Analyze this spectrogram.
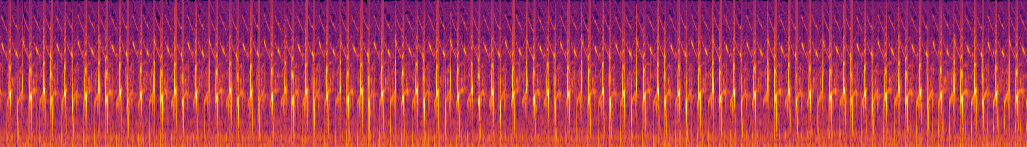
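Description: A synthesizer plays fast, even, pitched blips in a steady rhythm.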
